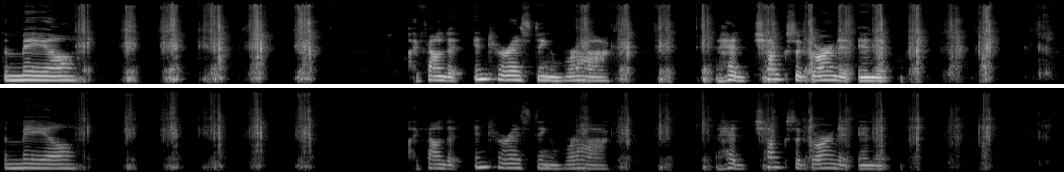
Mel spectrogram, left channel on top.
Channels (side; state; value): right; quieter; 12.6 dB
